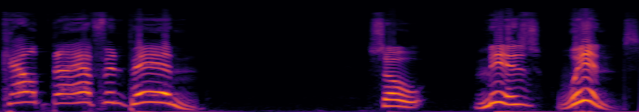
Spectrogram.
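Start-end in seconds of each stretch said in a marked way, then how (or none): 0.0-1.5 high-pitched, demanding scream. Retelling a wrestling finish, a wrestler screaming at the referee: imitating someone screaming. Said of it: "Miz is screaming".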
